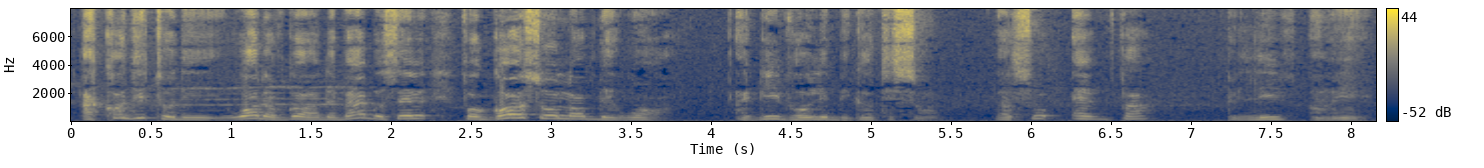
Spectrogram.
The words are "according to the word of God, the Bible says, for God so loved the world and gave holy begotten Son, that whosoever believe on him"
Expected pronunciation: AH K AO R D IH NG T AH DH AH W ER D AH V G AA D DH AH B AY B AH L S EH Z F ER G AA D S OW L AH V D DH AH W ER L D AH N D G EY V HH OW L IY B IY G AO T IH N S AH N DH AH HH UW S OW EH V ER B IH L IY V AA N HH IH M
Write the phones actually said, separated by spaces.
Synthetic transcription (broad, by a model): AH K AO D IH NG T AH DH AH W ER D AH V G AA D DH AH B AY B AH L S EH F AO G AA D S OW L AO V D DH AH W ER D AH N G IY V HH OW L IY B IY G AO T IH S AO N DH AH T S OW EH V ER B IH L IY V AA N HH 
